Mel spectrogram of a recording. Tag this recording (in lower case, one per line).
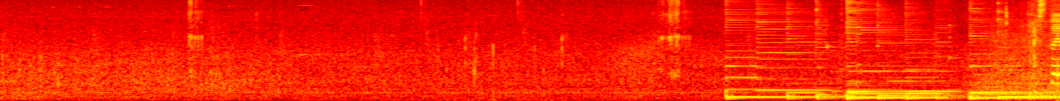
music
